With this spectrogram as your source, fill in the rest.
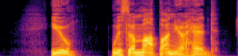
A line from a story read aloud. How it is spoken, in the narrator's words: she barked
